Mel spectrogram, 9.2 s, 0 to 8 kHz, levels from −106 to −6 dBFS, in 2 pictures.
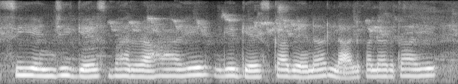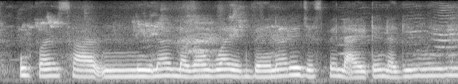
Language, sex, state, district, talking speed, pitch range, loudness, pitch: Hindi, female, Chandigarh, Chandigarh, 170 wpm, 180-200 Hz, -15 LUFS, 190 Hz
